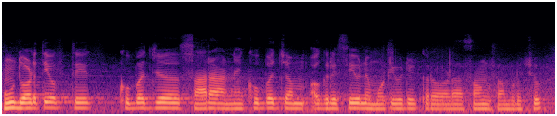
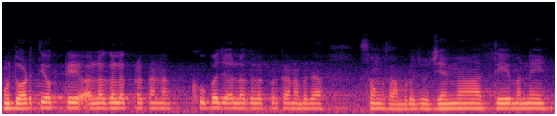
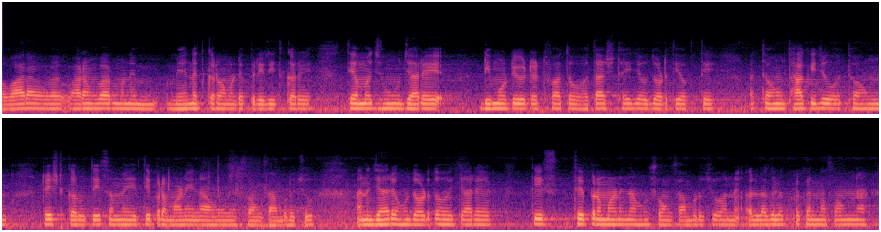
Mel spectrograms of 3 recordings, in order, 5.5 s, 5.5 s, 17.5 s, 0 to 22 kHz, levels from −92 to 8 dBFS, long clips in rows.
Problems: constant background noise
